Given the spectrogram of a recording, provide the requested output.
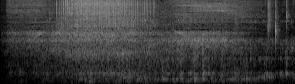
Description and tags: Water tap with rattle and hiss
